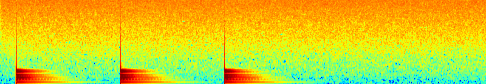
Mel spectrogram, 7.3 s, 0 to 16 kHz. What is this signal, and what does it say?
Clock strike, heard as a bell. 3. Three o'clock.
